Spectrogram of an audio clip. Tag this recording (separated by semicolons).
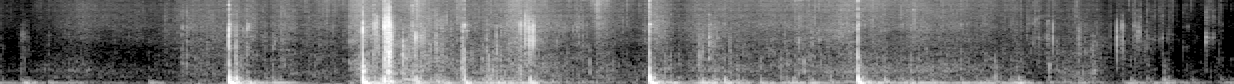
rustle; fall; leaf; rocks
